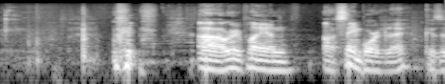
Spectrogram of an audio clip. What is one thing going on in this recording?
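A young man laughs and exclaims loudly.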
